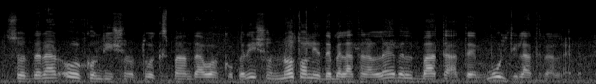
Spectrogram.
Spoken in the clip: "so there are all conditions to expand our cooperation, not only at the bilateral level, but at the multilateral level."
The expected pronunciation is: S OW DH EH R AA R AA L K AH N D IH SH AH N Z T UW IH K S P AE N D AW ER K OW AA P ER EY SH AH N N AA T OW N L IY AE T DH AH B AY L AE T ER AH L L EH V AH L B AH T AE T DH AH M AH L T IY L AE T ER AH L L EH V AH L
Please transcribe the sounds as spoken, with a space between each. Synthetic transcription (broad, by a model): S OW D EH R AA R AA L K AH N D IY SH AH N T UW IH K S P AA N D AW ER K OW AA P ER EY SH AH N N AA T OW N L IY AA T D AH B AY L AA T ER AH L L EH V AH L B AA T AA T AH M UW L T IY L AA T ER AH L L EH V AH L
